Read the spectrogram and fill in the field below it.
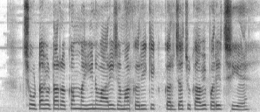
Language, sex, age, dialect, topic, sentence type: Maithili, female, 25-30, Angika, banking, question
